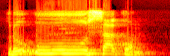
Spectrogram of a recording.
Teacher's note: رؤوسکم، را پیش رو، حمزہ واو پیش او، رؤو، سین زبر سا، کاف میم پیش کم، رؤوسکم، را کے اوپر پیش ہے، را بھی پر پڑھا جائے گا۔ حمزہ کے بعد جو واو ہے یہ واو ساکن ہے، واو ساکن سے پہلے جب پیش ہو تو واو مدہ پڑھا جاتا ہے، ایک الف کی مقدار اس کو لمبا کر کے پڑھیں گے۔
